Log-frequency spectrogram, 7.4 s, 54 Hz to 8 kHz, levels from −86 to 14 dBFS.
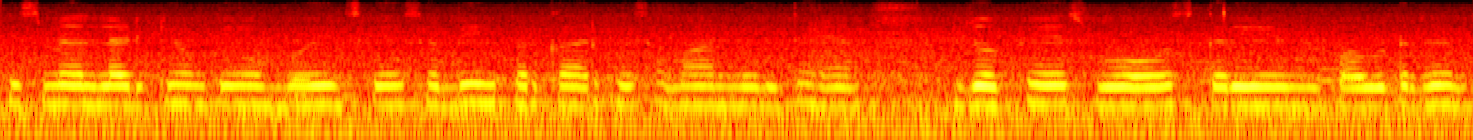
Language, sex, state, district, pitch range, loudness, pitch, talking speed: Hindi, female, Rajasthan, Bikaner, 180-190 Hz, -15 LUFS, 185 Hz, 140 wpm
